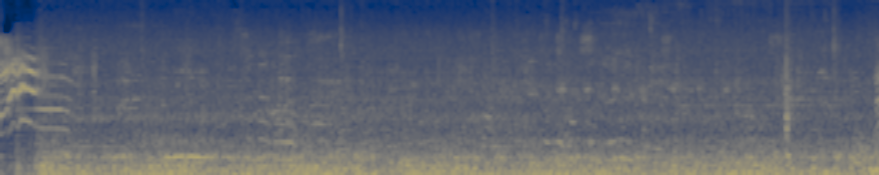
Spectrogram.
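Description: Steady rumble of a passenger train carriage in motion. Right at the start comes a short high cry that falls in pitch.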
